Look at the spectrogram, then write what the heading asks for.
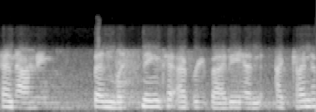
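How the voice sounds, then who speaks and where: Noticeable background noise sits behind a woman speaking at a moderate pace and medium pitch. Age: 60s. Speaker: resident speaking at public comment. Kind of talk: public comment. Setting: city council meeting.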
